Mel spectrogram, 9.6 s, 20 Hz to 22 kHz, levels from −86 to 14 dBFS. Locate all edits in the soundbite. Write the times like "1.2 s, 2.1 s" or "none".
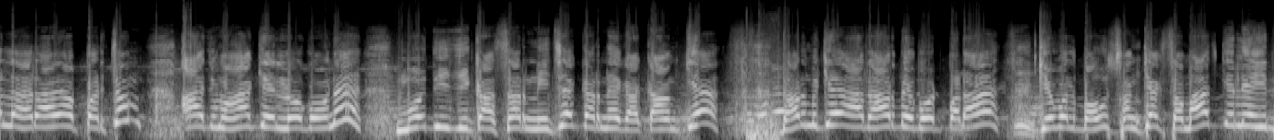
5.6 s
